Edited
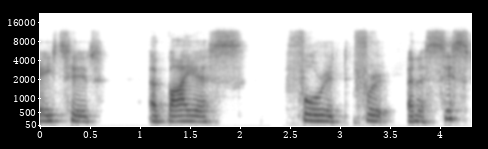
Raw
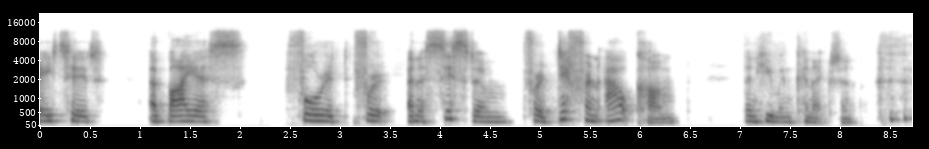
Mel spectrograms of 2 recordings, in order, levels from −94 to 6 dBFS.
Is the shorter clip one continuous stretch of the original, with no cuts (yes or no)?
yes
